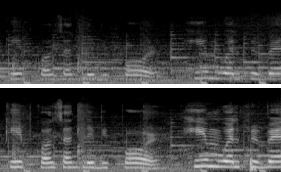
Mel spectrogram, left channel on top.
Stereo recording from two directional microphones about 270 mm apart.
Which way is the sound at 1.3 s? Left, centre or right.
Right.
